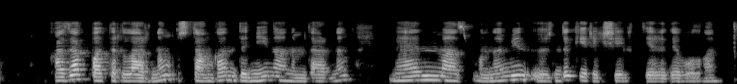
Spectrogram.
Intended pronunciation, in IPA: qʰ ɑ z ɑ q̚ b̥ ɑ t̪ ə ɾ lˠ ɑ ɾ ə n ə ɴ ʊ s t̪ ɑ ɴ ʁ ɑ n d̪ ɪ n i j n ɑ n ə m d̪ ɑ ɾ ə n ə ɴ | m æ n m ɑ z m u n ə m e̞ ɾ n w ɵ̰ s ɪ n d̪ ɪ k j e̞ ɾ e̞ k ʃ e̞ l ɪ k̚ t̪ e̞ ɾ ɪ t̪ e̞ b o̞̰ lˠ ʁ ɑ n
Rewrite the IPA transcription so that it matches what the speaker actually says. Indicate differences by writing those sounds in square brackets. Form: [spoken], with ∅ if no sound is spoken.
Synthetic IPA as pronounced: qʰ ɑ z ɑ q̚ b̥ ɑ t̪ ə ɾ lˠ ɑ ɾ ə n ə ɴ ʊ s t̪ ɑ ɴ ʁ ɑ n d̪ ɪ n i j n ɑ n ə m d̪ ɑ ɾ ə n ə ɴ | m æ n m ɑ z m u n ə m e̞ [∅] n w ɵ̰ [z] ɪ n d̪ ɪ k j e̞ ɾ e̞ k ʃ e̞ l ɪ k̚ t̪ e̞ ɾ ɪ [d̪] e̞ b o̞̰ lˠ ʁ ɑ n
